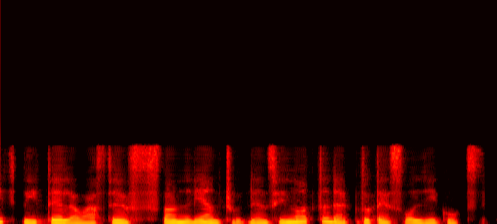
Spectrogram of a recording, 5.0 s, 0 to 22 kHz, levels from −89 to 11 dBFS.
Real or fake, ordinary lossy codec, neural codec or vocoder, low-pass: fake; none; codec, 16 kHz, 0.3 kbps, FocalCodec; none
